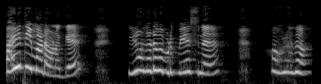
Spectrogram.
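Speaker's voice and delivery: high, loud tearful scolding; angry outburst. Acted. Girl lashing out at her lover for talking of death, high tearful shout.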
